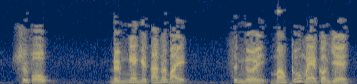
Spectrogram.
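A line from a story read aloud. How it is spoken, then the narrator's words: Raised voice calling. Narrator (Vietnamese): cao giọng gọi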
